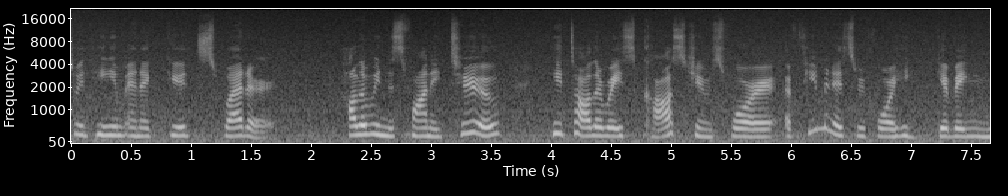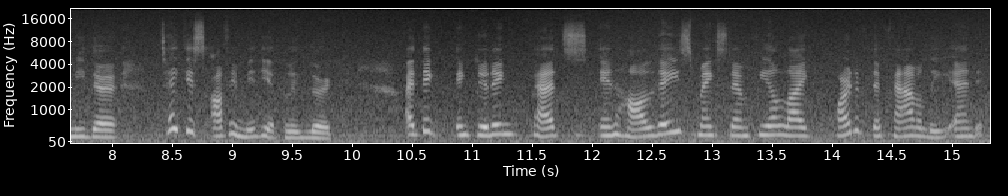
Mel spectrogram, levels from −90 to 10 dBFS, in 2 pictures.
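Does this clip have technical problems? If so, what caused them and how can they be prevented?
No, there is nothing to fix or prevent here; the only thing under the speech is the room's own background noise, about 18 dB below it, which belongs to the recording space rather than the system.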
